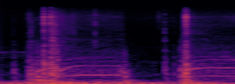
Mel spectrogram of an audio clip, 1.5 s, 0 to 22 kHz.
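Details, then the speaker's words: Rover 75 V6, one owner, 66,000 miles, driver's door with ignition on: power window motor whirs in short pulls with a strained, labouring tone, tight on the runner and worst going up before it stops; regulator suspected. "but the real issue comes when you try and put it up you can hear how tight that gets before it finally stops"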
